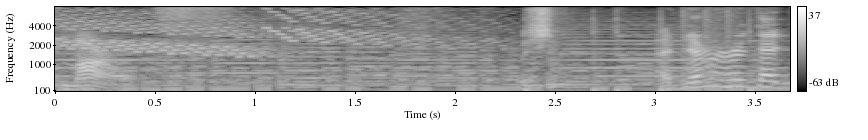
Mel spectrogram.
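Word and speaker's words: Marle: By the way, I looked up her name. It's pronounced Marl.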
